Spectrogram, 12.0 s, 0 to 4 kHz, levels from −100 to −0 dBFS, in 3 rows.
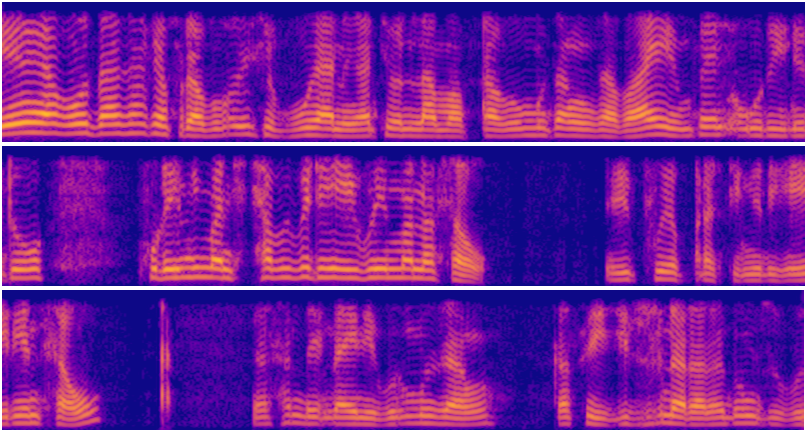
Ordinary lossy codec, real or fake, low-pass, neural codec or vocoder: none; fake; 3.6 kHz; codec, 16 kHz, 16 kbps, FunCodec, trained on Chinese and English, 50 frames a second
